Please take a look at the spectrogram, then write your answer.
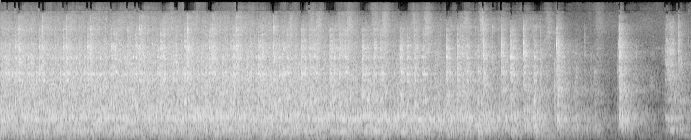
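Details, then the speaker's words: John Deere A tractor started by hand without a battery on a blizzard day: heavy, regular hammering about three to four times a second over a steady idle, easing as the engine slows, from a worn flywheel-side main bearing. "As you can hear, that thing sounds like the hammers of hell beating on the side of the engine block. She runs good. It actually idles really well."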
